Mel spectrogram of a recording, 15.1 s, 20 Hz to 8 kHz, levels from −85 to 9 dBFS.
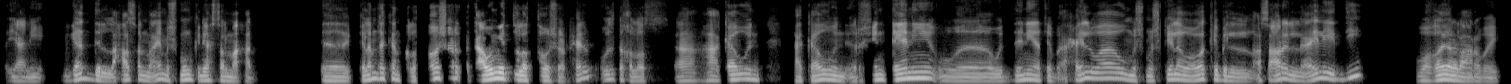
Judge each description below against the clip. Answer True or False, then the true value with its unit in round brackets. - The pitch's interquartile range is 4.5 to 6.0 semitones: True (4.9 semitones)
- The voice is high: False (120 Hz)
